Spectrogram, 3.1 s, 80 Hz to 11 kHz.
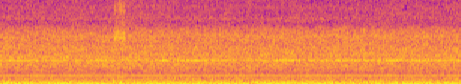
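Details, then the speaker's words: Castle Mamba Monster XL2 ESC after replacing blown external capacitors with identical ones: small fan's steady whir with a couple of constant thin tones, no wobble or rattle; ESC cooling fan healthy, ESC and cap packs not hot. "i got steering fan on my esc is working the esc is not too hot cat packs are not hot"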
